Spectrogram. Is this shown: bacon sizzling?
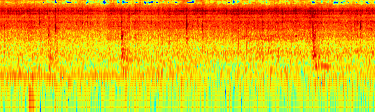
yes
